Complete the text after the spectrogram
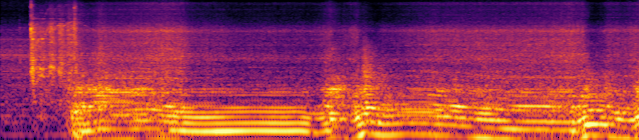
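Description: A car engine starts and idles with a steady low rumble.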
